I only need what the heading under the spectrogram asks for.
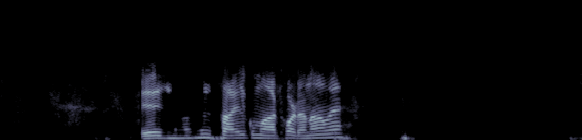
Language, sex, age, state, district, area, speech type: Dogri, male, 18-30, Jammu and Kashmir, Samba, rural, conversation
